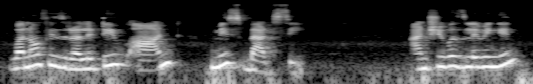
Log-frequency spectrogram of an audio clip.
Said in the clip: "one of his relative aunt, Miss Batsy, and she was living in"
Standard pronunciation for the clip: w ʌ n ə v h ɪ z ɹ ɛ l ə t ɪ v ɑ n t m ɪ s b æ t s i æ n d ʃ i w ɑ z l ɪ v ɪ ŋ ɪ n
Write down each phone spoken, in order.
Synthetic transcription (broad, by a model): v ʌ n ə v h ɪ z ɹ ɛ l ə t ɪ v ɑ n t m ɪ s b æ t s i æ n d ʃ i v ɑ z l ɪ v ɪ ŋ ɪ n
